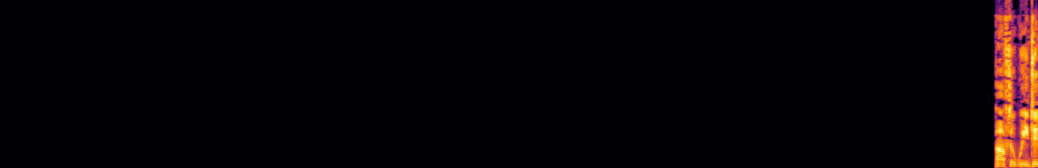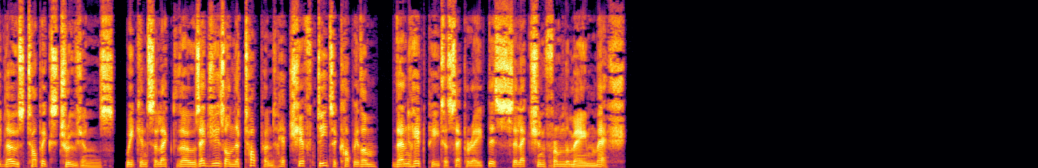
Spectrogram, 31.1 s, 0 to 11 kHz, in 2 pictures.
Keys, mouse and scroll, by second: 2.9 Tab, 3.3-5.3 shift+middle drag, 5.3 click, 5.4-6.1 right drag, 6.1-11.7 middle drag, 11.7 drag, 11.9 shift+middle drag, 12.2 scroll up 2, 12.2 scroll down 1, 12.4 click, 12.6 Tab, 12.9-13.5 scroll up 1, 13.5 click, 14.6 ctrl+z, 15.6 click, 16.8 shift+click, 17.3 shift+click, 18.1 shift+click, 18.9 middle click, 19.7 shift+d, 22.5 p, 23.2 Tab, 23.8 click, 24.6 f, 24.9 g, 26.0-27.3 middle drag, 27.3 Tab, 28.3 click, 28.9 click, 29.2 x, 30.6 middle click.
